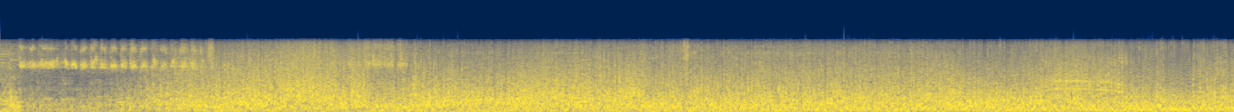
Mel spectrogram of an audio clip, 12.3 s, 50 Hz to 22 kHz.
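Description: Car engines running hard as a Dodge SRT-4 and an Audi RS4 race down a drag strip, mixed with rushing wind noise on the microphone. The sound gets louder about two seconds in and stays loud.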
